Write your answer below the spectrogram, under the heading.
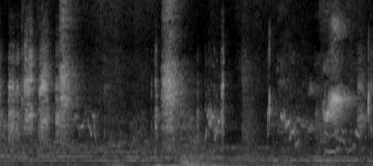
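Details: Pet budgies give a run of rapid high chirps at first, then a brief lower rustle and scattered squeaky notes ending in a bright chirp.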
